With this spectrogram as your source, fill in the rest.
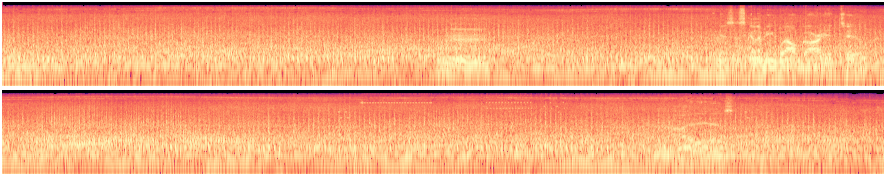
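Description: A helicopter's rotor thumps and its engine roars steadily.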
